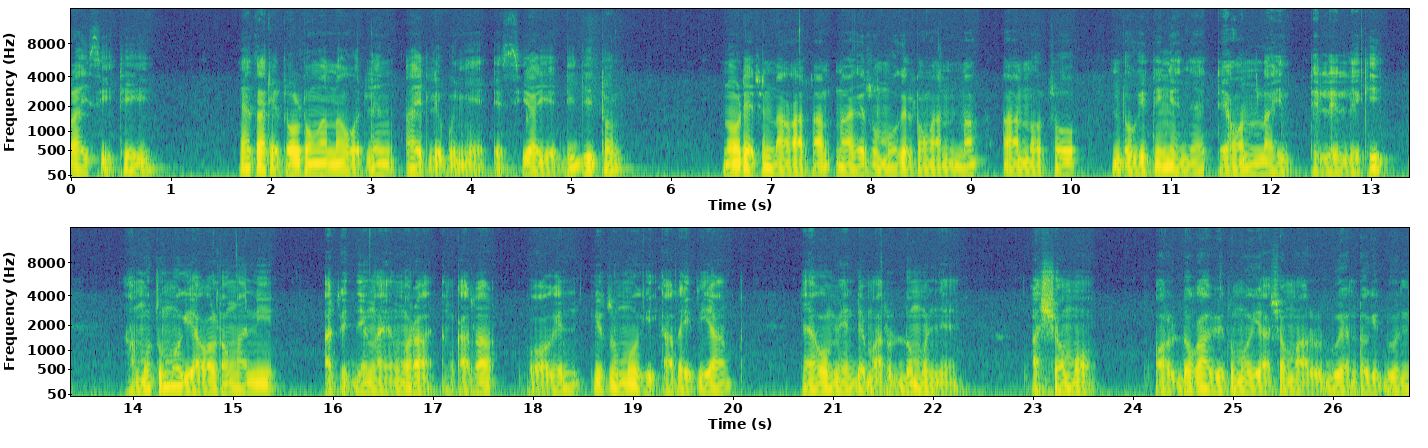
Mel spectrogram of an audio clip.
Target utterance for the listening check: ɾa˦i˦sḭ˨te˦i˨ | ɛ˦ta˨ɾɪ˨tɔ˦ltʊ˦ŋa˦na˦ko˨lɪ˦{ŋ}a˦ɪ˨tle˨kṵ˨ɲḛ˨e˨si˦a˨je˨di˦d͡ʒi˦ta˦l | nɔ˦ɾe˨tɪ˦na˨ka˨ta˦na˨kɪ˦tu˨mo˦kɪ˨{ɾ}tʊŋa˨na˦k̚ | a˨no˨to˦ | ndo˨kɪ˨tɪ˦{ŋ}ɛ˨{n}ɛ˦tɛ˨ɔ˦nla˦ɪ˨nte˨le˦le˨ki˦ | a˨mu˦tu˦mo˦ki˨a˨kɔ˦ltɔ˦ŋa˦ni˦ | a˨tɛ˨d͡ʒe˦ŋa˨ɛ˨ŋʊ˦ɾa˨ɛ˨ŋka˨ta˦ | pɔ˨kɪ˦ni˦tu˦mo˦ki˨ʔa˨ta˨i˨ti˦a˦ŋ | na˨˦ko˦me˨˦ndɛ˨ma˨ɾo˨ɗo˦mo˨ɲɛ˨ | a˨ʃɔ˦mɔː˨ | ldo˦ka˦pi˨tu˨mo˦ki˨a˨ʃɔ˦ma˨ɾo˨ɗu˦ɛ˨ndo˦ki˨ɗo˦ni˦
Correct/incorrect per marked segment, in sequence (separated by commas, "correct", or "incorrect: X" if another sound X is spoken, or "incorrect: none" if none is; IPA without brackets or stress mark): correct, incorrect: l, correct, incorrect: ɲ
